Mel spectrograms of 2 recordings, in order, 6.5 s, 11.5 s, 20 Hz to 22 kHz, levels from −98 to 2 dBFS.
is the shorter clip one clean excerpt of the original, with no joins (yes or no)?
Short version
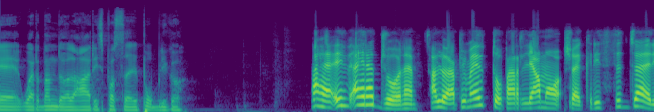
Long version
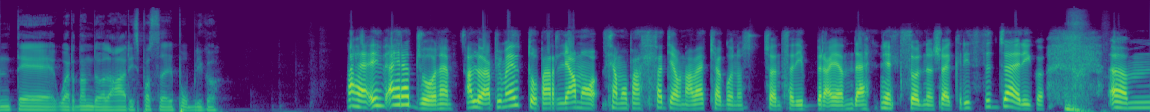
no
